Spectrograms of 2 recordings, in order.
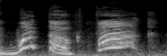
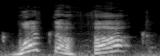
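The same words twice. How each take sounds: First: Shocked reaction. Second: Appalled reaction. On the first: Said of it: "that was my first initial reaction". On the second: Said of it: "Literally, that's what I said". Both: Retold or imitated.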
